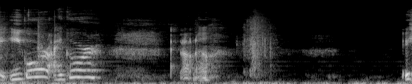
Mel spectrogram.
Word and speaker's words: Igor: He's like, no, it's pronounced Igor.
